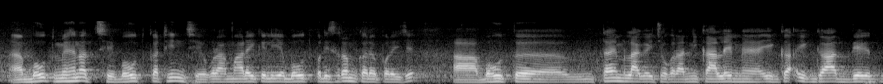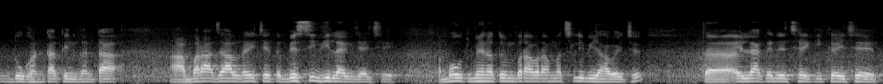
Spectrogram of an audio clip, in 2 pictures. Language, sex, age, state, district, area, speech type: Maithili, male, 18-30, Bihar, Saharsa, rural, spontaneous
